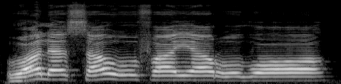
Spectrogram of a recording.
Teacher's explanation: रा को मोटा यानी पुर पढ़ेंगे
